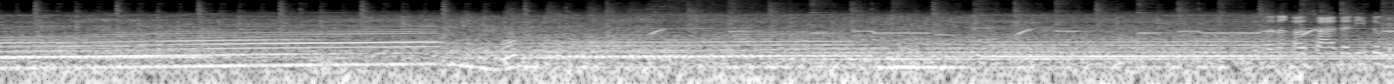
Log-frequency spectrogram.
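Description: Motorcycle engines drone steadily on a group ride along a road, with sustained tones that rise and fall as riders shift gears, recorded close and loud, while someone talks over the engine noise.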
